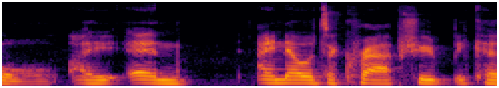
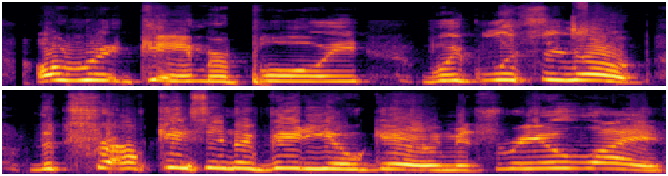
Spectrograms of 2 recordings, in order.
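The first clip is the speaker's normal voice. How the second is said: loud, high, drawn-out hollering yell; 9 semitones higher, 9 dB louder than usual. Explaining why they laughed the whole time, imitating some dude yelling. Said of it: "some dude yelling".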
